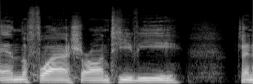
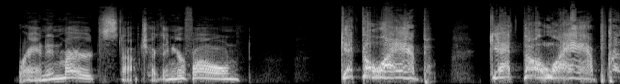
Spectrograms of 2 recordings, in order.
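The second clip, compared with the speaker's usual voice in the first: very high, raspy, squawking parrot voice. Speaker does a talking-parrot bit at Brandon Mertz; Iago parrot voice. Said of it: "Do I sound like a parrot?".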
